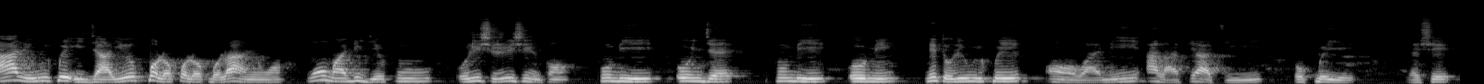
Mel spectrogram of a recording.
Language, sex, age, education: Yoruba, male, 30-45, tertiary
